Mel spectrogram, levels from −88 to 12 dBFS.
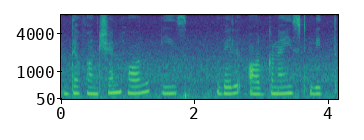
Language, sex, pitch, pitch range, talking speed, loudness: English, female, 235 Hz, 225-245 Hz, 115 wpm, -17 LUFS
